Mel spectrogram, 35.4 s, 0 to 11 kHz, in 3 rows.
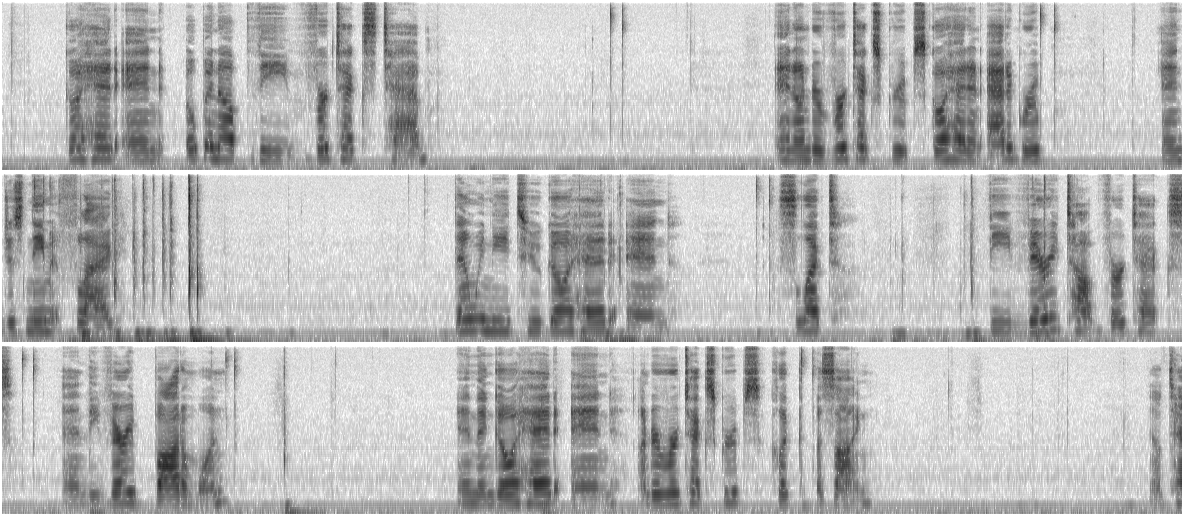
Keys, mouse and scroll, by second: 6.0-11.3 drag, 12.7-13.3 typing, 13.6 Return, 17.7 Tab, 19.2 click, 19.9 scroll up 1, 20.7 shift+middle click, 22.0 shift+a, 23.7 right click, 25.7 shift+right click, 31.5 click.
